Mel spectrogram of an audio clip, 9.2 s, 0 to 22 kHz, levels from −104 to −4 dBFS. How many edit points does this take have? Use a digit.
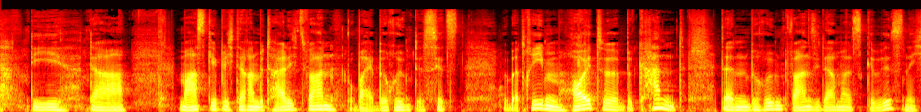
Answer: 1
